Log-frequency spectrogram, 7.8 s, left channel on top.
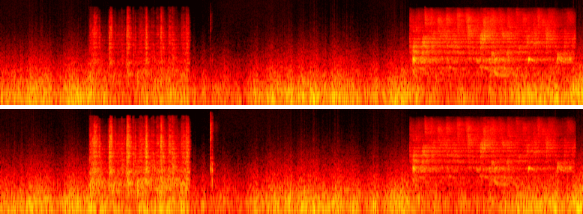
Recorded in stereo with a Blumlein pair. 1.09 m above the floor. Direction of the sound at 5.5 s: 10° left.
